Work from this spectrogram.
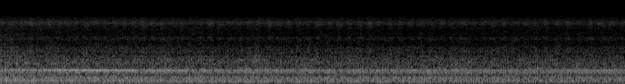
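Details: Miele W 5963 front-loading washing machine on the spin cycle: a steady rushing whir with a clear, sustained whine. The noise came back after a shop repair and is getting worse; noises at 00:27 and 00:52.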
